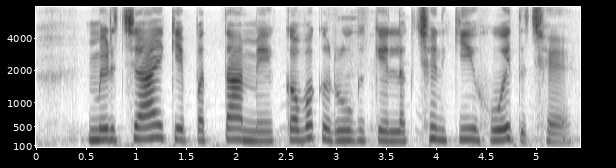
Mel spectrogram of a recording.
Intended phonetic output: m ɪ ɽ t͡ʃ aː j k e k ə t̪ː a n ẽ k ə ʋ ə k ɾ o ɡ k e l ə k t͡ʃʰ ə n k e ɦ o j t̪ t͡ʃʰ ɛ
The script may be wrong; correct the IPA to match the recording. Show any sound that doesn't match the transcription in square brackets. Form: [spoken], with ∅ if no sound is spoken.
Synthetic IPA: m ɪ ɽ t͡ʃ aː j k e [p] ə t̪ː a [m] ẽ k ə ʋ ə k ɾ o ɡ k e l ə k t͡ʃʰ ə n k [i] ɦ o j t̪ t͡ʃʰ ɛ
